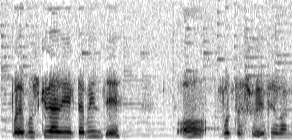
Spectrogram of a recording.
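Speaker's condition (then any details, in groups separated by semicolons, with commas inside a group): Cerebral palsy; infantile onset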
